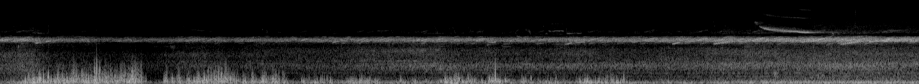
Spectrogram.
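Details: Spring peepers massed at a rural church, their high shrill chorus running steadily behind heavy low gusty rumbling and handling noise, with a brief faint higher whistle near the end.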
